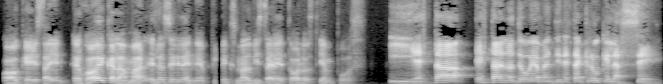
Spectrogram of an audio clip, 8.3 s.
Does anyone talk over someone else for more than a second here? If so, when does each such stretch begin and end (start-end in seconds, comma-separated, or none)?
none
